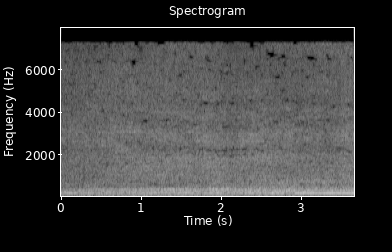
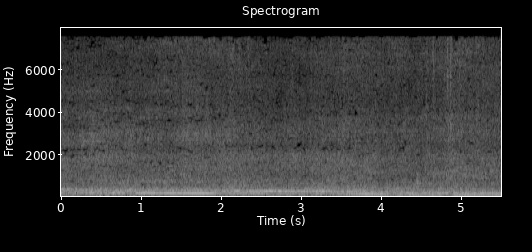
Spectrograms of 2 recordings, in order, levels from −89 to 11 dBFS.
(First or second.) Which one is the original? second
